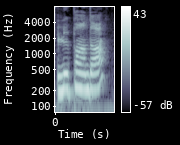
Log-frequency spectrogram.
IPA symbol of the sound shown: ɑ̃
